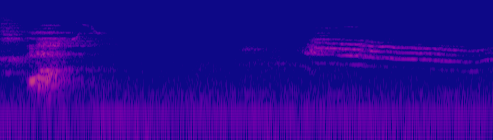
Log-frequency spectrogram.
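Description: A pet cat named Luna Marie meows twice at close range, a short cry followed by a longer drawn-out meow, over a steady low hum with no talking.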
